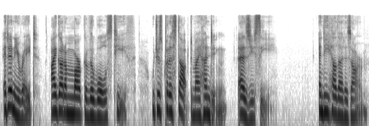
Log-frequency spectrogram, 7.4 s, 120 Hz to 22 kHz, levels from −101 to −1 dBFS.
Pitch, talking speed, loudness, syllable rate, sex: 195 Hz, 230 wpm, -18 LUFS, 5.5 syllables/s, female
